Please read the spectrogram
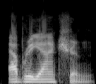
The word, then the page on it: abreaction: American English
